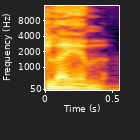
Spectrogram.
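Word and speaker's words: Léim: but locals continued to use the short, sharp pronunciation derived from the Irish layum.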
